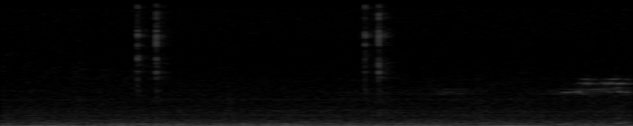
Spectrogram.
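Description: Quiet room tone with a low hum and two faint computer-mouse clicks, one about a second in and one about two and a half seconds in. A faint high tone comes in near the end.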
